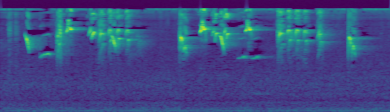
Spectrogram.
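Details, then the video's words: Energetic kolibri ninja sunbird song for competing and tutoring: scattered high, thin tweets and quick slurred notes in loose clusters, some brief lower whistles, with a constant low electrical hum underneath. "Kolibri Ninja Gacor Ngadu Bisa Buat Masteran"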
